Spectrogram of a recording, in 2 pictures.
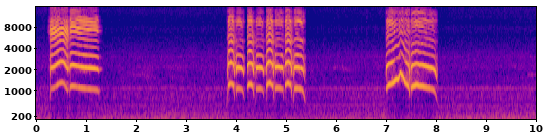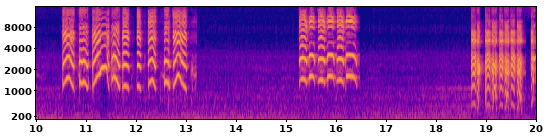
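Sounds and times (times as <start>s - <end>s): squeaky dog toy squeaking: 0.3s - 1.3s, 3.8s - 5.4s, 7.0s - 8.0s, 10.5s - 13.2s, 15.3s - 16.5s, 18.7s - 20.0s.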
